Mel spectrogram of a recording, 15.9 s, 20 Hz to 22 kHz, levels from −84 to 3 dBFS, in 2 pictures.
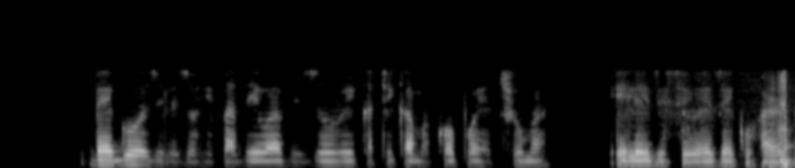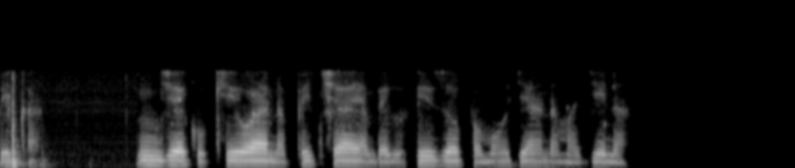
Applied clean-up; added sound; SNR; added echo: none; Car; 3 dB; none.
